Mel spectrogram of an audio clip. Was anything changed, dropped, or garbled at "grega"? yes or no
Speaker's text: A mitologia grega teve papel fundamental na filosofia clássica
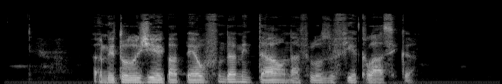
yes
